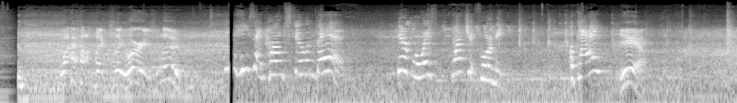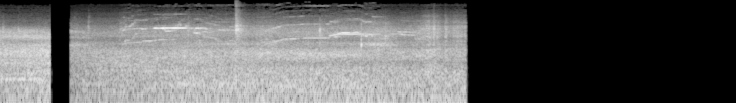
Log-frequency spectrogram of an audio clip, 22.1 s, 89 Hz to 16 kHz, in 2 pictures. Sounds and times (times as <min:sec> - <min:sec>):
Truck: 0:00.0 - 0:03.4, 0:09.2 - 0:18.1
Outside, urban or manmade: 0:00.0 - 0:18.1
Speech: 0:00.9 - 0:02.8, 0:03.4 - 0:05.2.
